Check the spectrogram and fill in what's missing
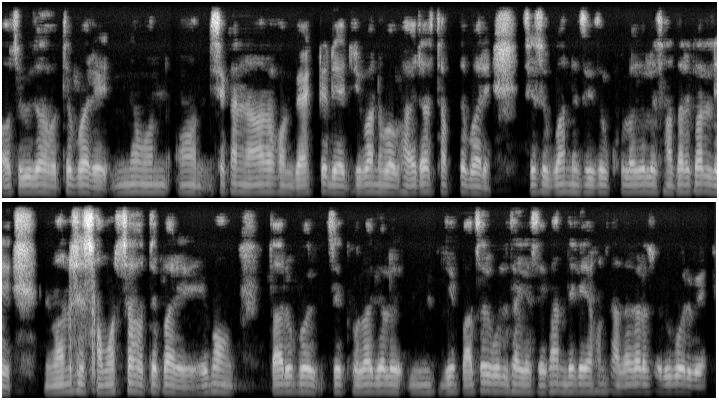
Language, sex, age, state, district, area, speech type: Bengali, male, 18-30, West Bengal, Hooghly, urban, spontaneous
